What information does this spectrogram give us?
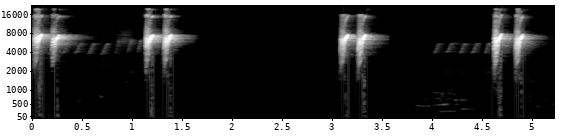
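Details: Crested jay, called sogon, in training recordings for cage birds: loud, snapping high notes in close doubles, repeated about every one and a half seconds, with a faint buzzy trace after some.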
